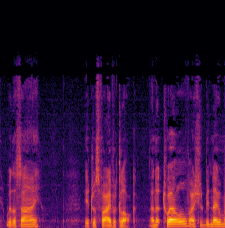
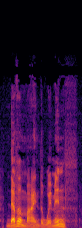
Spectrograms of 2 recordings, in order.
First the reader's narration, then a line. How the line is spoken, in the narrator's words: growled Sapt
